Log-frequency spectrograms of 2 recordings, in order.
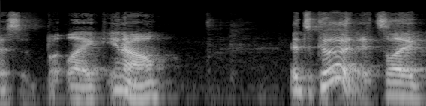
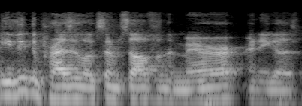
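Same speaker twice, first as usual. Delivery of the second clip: ordinary delivery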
